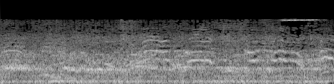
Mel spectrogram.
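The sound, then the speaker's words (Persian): A protest crowd in front of the Meghdad base, the Basij command headquarters in Tehran, shouts scattered slogans over a loud, dense roar of many overlapping voices that stays steady throughout, with no single voice standing out clearly. “جلوی پایگاه مقداد که مقر فرماندهی بسیج تهران است، شعارهای پراکنده مردم سکوت را می شکند.”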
